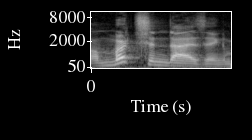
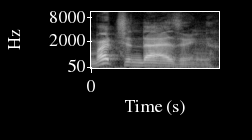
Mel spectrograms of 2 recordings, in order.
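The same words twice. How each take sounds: First: Loud, slow announcement; announcer voice. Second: Drawn-out announcer. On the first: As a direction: call out the segment title. Announcing segment title. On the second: Repeats title drawn out. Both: Acted.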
